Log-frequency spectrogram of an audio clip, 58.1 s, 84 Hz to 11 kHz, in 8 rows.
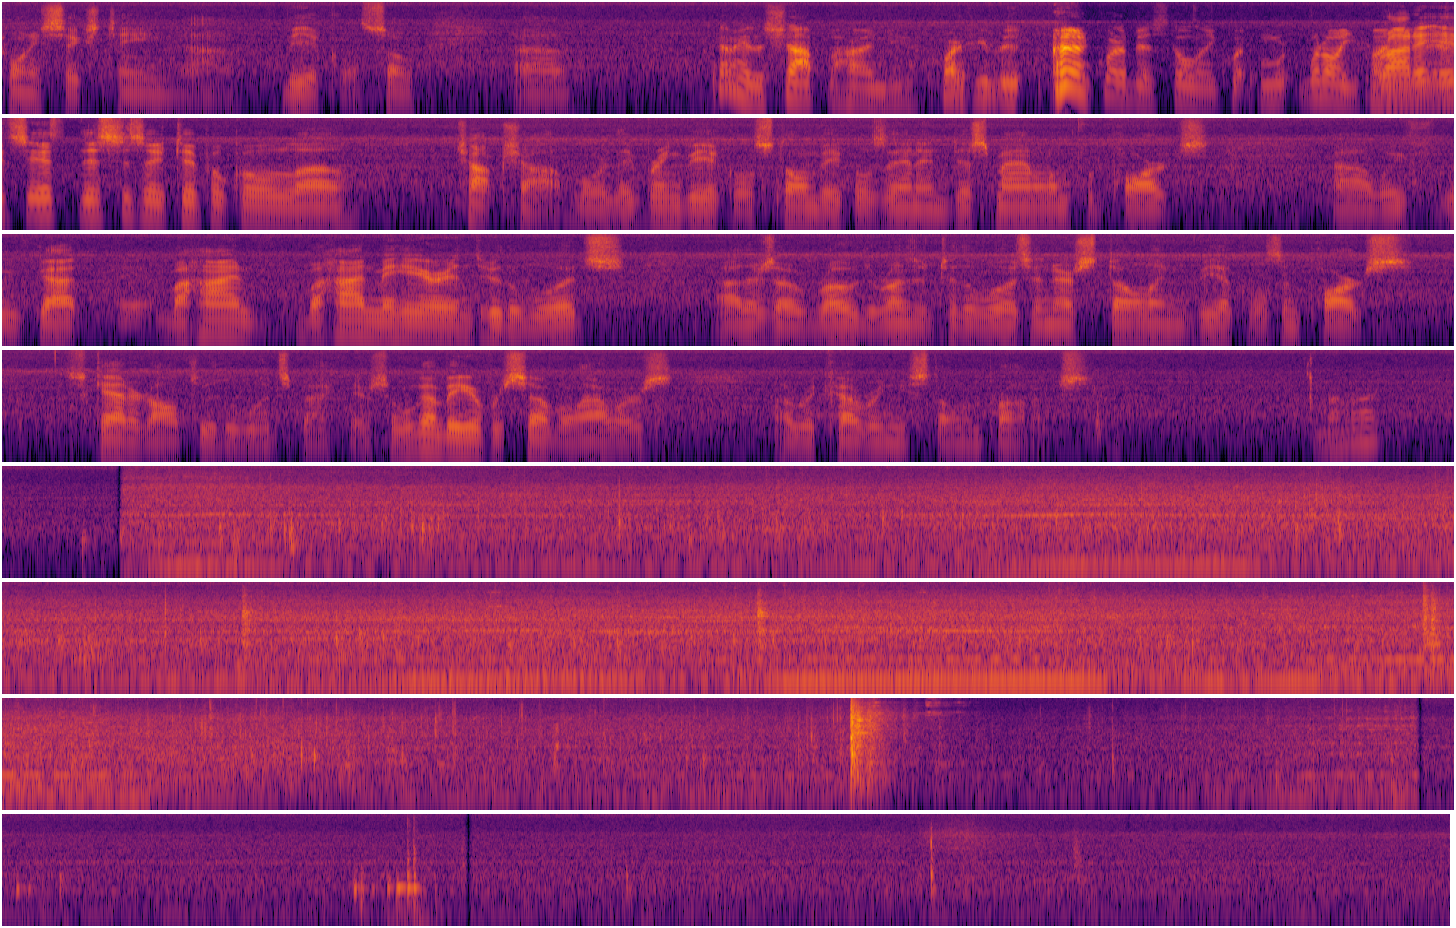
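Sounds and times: tow truck engine under load: 29.6 - 50.8.

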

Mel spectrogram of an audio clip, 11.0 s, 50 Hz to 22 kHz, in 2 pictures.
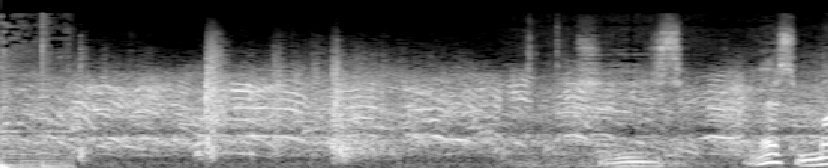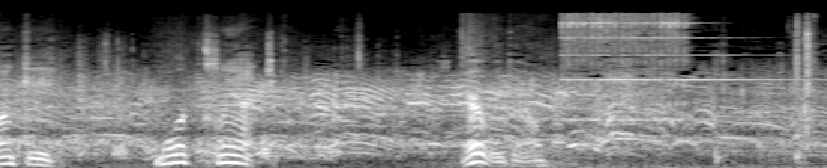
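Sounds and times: movie soundtrack on television: 0.0 - 9.7
telephone bell ringing: 9.2 - 11.0.

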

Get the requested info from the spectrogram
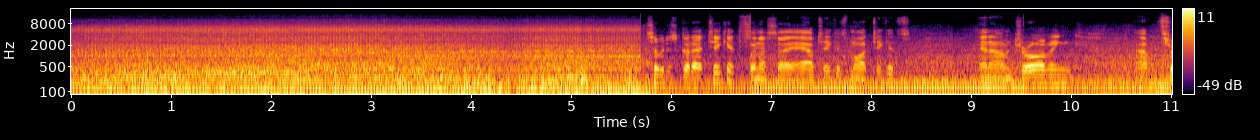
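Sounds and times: car engine drone: 0.0 - 11.0
road noise: 0.0 - 11.0.

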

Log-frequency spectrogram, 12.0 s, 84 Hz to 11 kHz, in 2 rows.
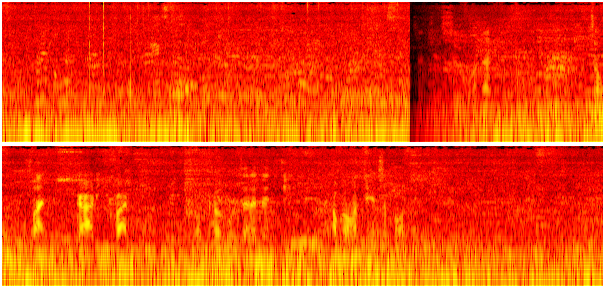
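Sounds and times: indistinct chatter of people: 0.0 - 12.0.

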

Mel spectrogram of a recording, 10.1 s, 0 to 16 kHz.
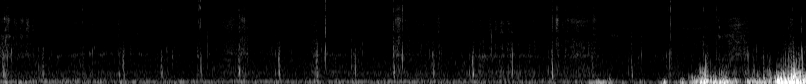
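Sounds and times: footsteps on concrete: 0.0 - 10.0
steady low rumble: 0.0 - 10.0.

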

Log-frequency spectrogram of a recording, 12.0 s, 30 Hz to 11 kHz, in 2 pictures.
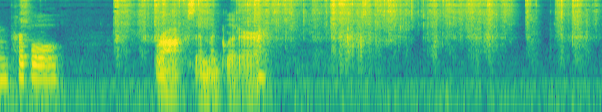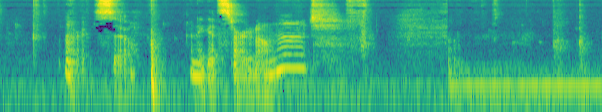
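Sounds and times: plastic wrap crinkling: 1.1 - 6.5
stick stirring crystals in cup: 1.2 - 6.0.

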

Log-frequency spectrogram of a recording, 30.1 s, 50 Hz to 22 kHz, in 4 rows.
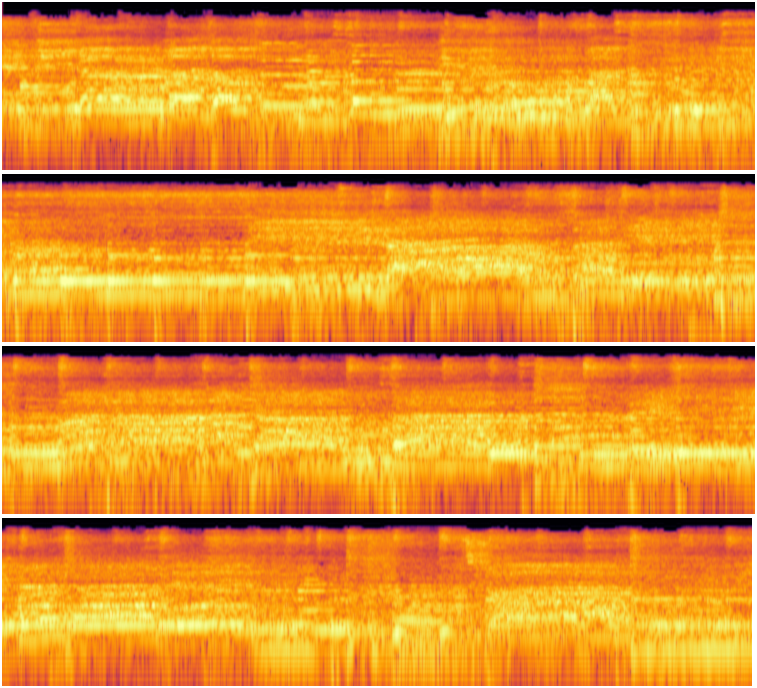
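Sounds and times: choir singing a hymn: 0.0 - 30.0
jingling percussion beat: 0.0 - 30.0.

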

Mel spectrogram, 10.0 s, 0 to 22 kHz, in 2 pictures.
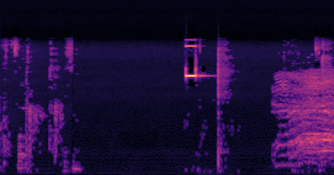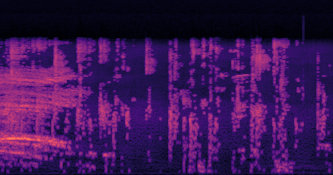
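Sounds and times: high electronic beep: 2.8 - 3.2.

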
